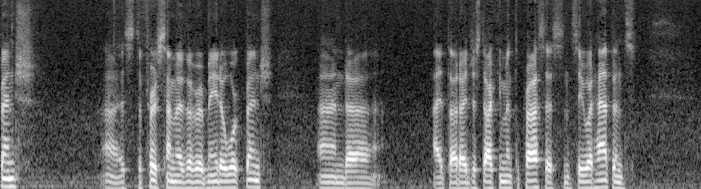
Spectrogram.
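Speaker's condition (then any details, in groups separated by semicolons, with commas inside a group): No condition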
